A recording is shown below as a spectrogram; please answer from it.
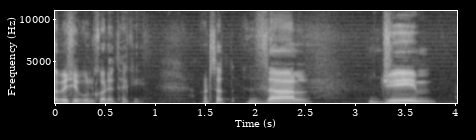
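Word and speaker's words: ذال: তাহলে আমাদের কোরআনুল কারীম তেলাওয়াত করতে গিয়ে হরফের উচ্চারণে আর ভুল হবে না এই হরফটা জাল এইযে দেখুন দাল দালের উপর এক নক্তা আসছে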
